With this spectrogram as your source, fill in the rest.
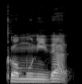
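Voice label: "COMUNIDAD", Spanish, male; mekanta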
